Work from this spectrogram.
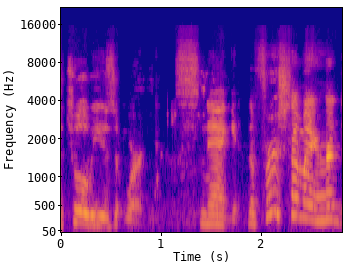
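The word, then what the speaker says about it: Snagit: okay s n a space i t it's pronounced snag it and it's a tool we use at work snag it the first time I heard that though my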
